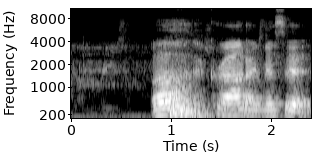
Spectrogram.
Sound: grunts

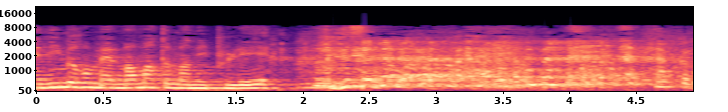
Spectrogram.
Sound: laughter

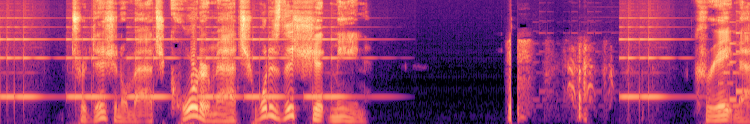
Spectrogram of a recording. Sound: chuckles

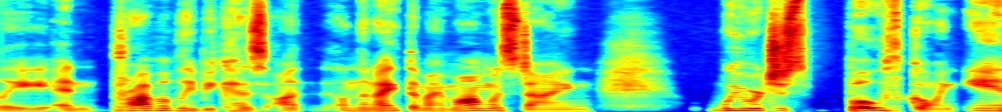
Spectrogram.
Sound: none

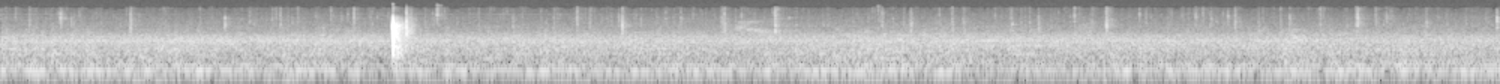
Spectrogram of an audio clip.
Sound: crackling fire

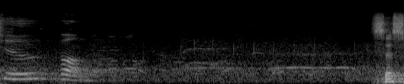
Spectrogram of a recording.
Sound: crowd applauding

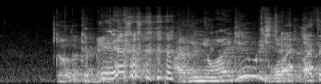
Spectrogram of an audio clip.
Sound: laughs

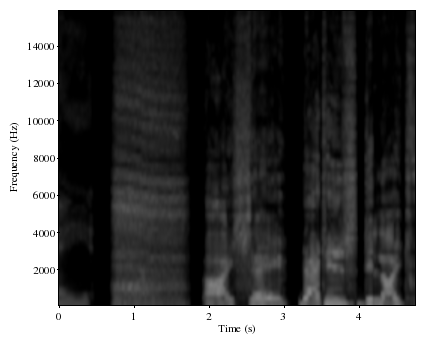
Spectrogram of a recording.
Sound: sniffs

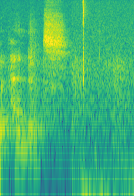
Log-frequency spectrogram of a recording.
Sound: snap

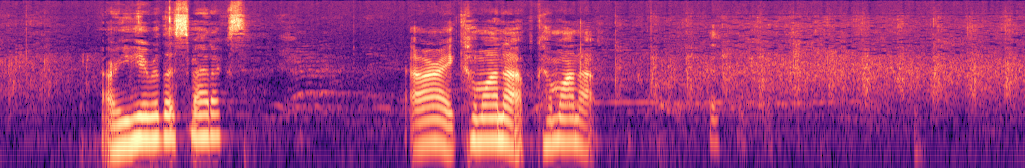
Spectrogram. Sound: applause

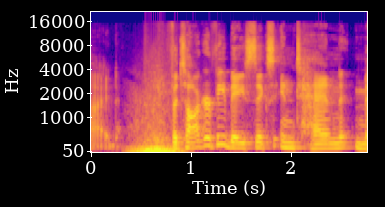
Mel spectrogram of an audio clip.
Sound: whooshing

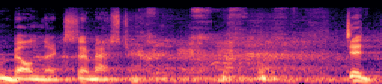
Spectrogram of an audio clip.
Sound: laughter

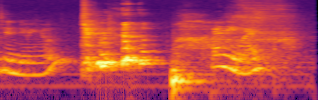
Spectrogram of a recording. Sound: giggles

